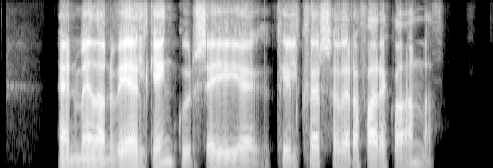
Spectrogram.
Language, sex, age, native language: Icelandic, male, 40-49, Icelandic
